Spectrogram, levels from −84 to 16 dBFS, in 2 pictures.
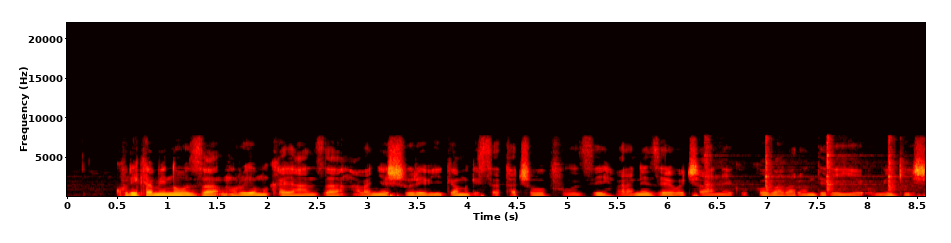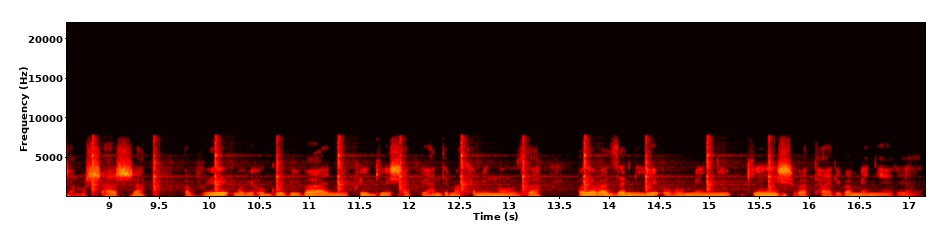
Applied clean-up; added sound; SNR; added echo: none; Tick-tock; 15 dB; none.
